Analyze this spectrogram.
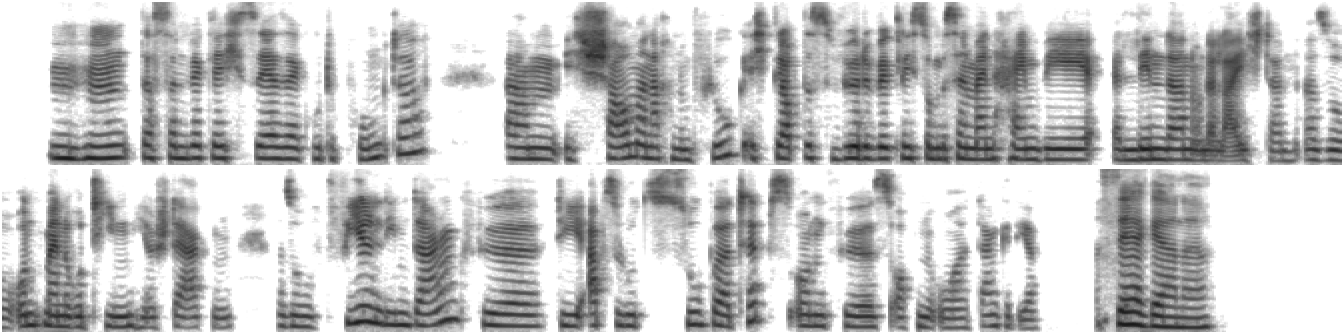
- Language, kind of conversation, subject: German, advice, Wie kann ich durch Routinen Heimweh bewältigen und mich am neuen Ort schnell heimisch fühlen?
- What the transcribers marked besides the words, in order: none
